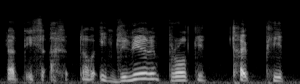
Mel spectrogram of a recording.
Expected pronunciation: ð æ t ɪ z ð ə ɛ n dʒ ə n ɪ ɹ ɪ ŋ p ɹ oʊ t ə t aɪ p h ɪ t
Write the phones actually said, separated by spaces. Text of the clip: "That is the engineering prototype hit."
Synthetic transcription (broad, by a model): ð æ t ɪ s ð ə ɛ n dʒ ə n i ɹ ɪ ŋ p ɹ oʊ t ə t aɪ p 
